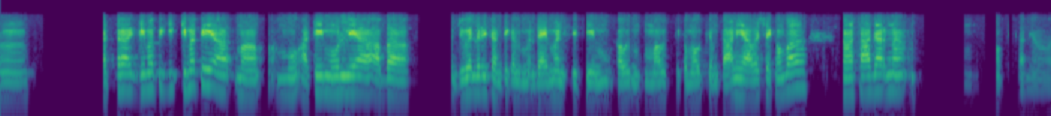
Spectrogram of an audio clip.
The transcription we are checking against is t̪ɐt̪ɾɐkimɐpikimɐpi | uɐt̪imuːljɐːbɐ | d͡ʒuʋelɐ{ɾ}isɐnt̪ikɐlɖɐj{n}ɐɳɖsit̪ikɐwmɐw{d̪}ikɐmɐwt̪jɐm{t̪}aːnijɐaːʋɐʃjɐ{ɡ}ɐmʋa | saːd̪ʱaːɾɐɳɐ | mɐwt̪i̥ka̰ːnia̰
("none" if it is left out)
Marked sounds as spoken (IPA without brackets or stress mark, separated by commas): ɾ, m, t̪, t̪, k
